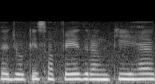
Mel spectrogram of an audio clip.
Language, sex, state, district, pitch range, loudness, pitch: Hindi, female, Bihar, Gaya, 240-245 Hz, -11 LUFS, 245 Hz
